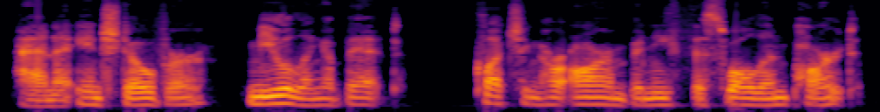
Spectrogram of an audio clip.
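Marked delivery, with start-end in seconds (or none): none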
